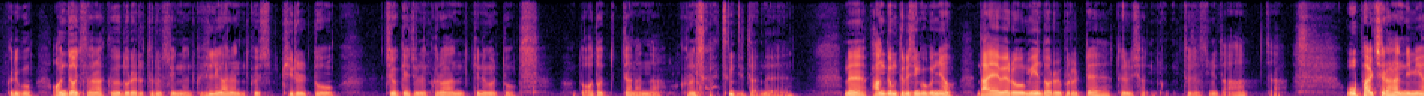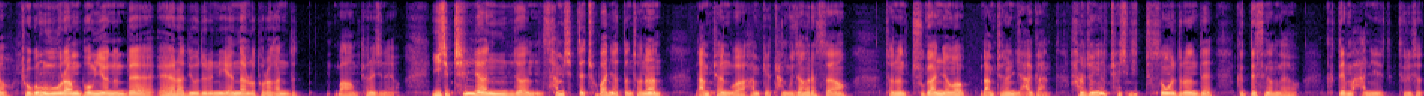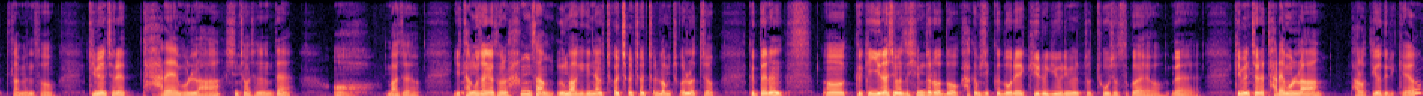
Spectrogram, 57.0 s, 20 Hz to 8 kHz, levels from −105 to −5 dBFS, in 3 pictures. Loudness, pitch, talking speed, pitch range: -23 LUFS, 115 Hz, 295 characters per minute, 90-150 Hz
